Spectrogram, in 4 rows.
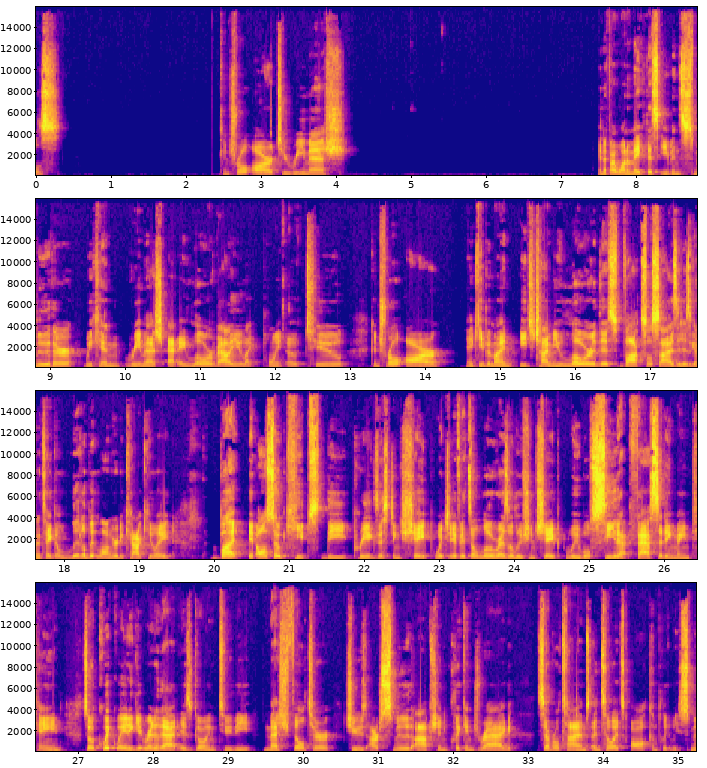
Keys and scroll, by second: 1.2 f, 2.5 ctrl+r, 4.0-5.2 typing, 11.9 KP_0, 12.1 KP_2, 12.3 Return, 13.5 ctrl+r, 17.6 f.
